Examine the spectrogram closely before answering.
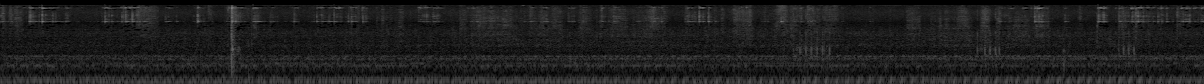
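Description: Light rustling and jingling of a feather wand toy being waved and batted during play, over a steady low hum; one sharp click about three and a half seconds in.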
